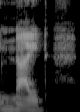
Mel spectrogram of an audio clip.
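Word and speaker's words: night: क्या होती है रात अब देखो इसमें जी एच एक साथ में आ रहा है तो यहां पर भी देखो यहां पर जीच क्या आना आना चाहिए था फा आना चाहिए लेकिन जी एच इसमें एक साथ आ रहा है तो यहां पर भी जीएच क्या हो गया साइलेंट हो गया नाइट मींस रा ऐसे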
